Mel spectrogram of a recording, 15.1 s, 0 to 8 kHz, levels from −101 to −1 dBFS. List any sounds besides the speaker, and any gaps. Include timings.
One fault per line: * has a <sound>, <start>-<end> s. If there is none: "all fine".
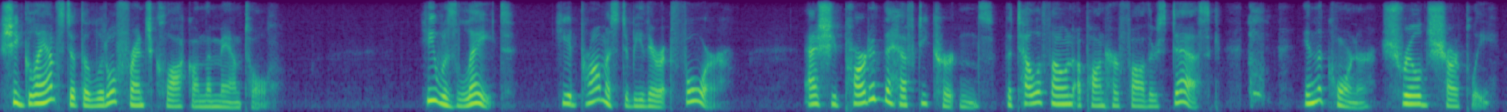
* has a cough, 12.5-12.7 s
